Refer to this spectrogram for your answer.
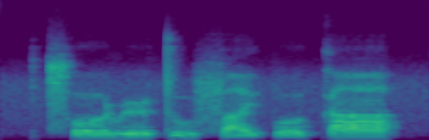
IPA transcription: t͡sʰ o˥ ʊ̯ ɻ ɻ̩˧˥ t̪ u˥˩ f a˨˩ ɪ̯ p o˧˥ ʊ̯ k ä˥

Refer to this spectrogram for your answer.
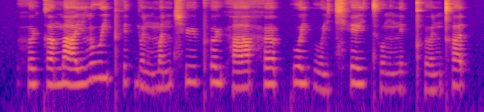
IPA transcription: h ɵ˨ ɥ k ɐ˨˧ m aː˨˧ j l uː˥ j pʰ ɪ˧ k̚ j ɵ˨˩ n m ɐ˨˥ n t͡sʰ yː˥ pʰ ɵ˥ ɥ h aː˨˧ h œː˥ p̚ kʷ ɐ˥ j p uː˨˩ j t͡sʰ e˥ j t̪ʰ ʊ˨ ŋ n̪ ɪ˨˥ k̚ pʰ ɵ˨˧ n kʰ ɐ˥ t̚

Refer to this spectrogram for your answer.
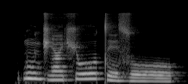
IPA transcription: ɗ ũ˦ d͡ʒ ã˧ ʃ oː˦ t e˨ z oː˨

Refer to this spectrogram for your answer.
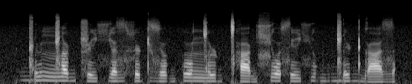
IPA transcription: ɡ͡ǁ ʉ˦ ŋ͡ǁ ɐ˦ ɡ ʈ͡ʂ i˩ ç ɐ˨ z ɬ ɨ˩ ʈ z ɵ˩ ɡ k ɵ˦ ŋ͡ǀ ʉ˨ ɖ ǀʰ a˩ ɡ ɕ o˦ s i˨ ç o˥ ɡ ɡ͡ǁ i˥ ɖ ɡ a˩ z

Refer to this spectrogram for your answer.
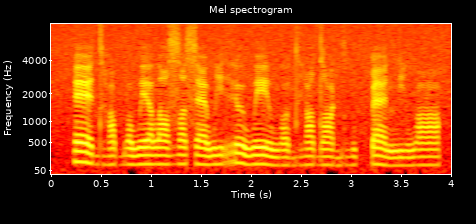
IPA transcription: ɛ dʱ ɑ b ɔ w e lˠ e zˤ i s æ w i r ɵ w e w ɔ dʱ i dˤ œ ɡʱ u k͡p æ n i w ɑ

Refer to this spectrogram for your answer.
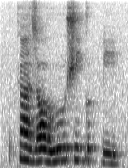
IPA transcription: k ã˦˨ z ɔ˦˨ ɣ uː˦ ʃ i˦ ɡ ʊ˦ k͡p i˨

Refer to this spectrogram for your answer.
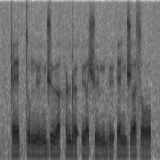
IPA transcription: ʈ eː˧ tː u˧ n̪ y˧˩˧ n d͡ʒ ʉː˧˩˧ ə̯ h ɵ˧ ɳ ɖ ø˧˩˧ ʔ y˧˩˧ ə̯ ʃ y˧˩˧ m b y˧˩˧ ʔ e˧ n d͡ʒ ɵ˧ ə̯ s o˧˩˧

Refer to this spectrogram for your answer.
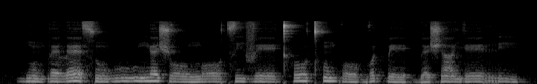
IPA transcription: ɡ͡b ũ˨ b ɛ˨ l ɛ˦˨ s ũ˨ β uː˦ ŋ ɛ˦ ʃ oː˨ ŋ oː˨ t͡s i˨ v eː˨ kʰ oː˦ tʰ ũ˦ b oː˨ ɡʷ ɛ˦ k͡p eː˨ ɡ͡b ɛ˨ ʃ ã˦ j eː˦ r i˦˨

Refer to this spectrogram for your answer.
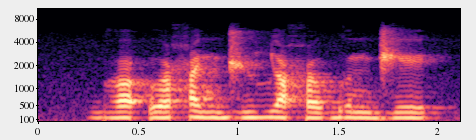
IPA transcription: ɡʱ ɒ ʔ o ħ e n d͡ʒ u ʎ ɒ ħ o ɡ o n d͡ʒ e

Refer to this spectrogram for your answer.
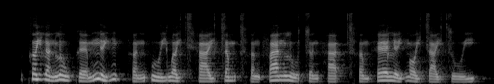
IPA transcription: k ɐ˥ j l ɐ˨˥ n l o˧ w k ɛː˨˥ m ŋ e˨˥ j ŋ ɪ˧ k̚ h ɐ˨˥ n p uː˨˧ j w ɐ˨˥ j t͡sʰ aː˨ j t͡s ɐ˧ m t͡sʰ ɐ˨˩ ŋ f aː˥ n l uː˨ t͡s ɵ˨ n h aː˨˥ t̚ t͡sʰ ɐ˨˧ m h ɛː˥ l e˨˥ j ŋ ɔː˨ j t͡s aː˨ j t͡s uː˨˧ j

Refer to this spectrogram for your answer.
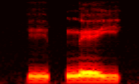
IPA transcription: iː˧ p̚ n̪ e˧ j

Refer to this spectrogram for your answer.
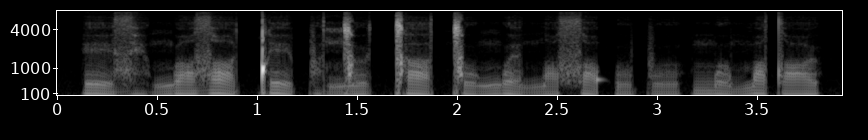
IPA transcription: e˥˩ z e̤˥˩ ŋʷ ɛ˧ zˤ e˥˩ ǃ e˥˩ p ə̤˥˩ ŋ͡ǀ ɵ˧ ǀ a˥˩ ǀ ʊ˧ ŋʷ ɛ˥˩ n ʌ˧ sˤ ə˥˩ ʔ ʊ˧ p ʊ˧ | m ɤ˥˩ m ə˥˩ tˤ ɵ˧

